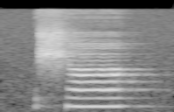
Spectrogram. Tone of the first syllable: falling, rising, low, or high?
high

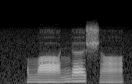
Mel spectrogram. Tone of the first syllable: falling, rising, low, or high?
low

